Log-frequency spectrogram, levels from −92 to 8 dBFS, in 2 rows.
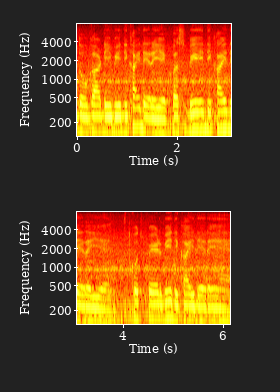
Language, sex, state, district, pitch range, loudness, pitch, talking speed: Hindi, male, Rajasthan, Bikaner, 115-135 Hz, -14 LUFS, 125 Hz, 205 wpm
